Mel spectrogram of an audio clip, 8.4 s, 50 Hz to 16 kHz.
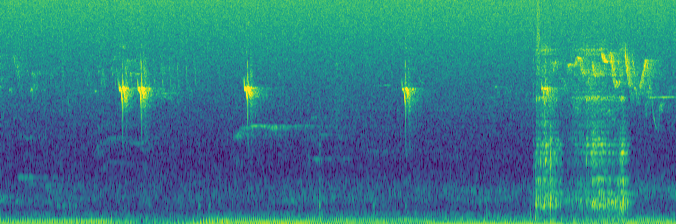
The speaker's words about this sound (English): Recording at 7:11 a.m. And I think I hear a wild crossbill coming in.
